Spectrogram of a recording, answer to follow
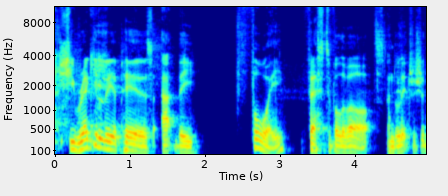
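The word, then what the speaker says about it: Fowey: refers to Manderlay and Fouy. No, I'm afraid so. It's foy to rhyme with joy.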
